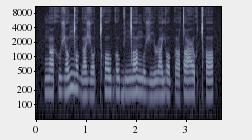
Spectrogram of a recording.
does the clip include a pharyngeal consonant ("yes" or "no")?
yes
